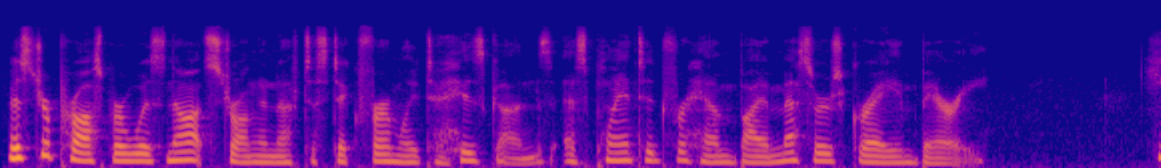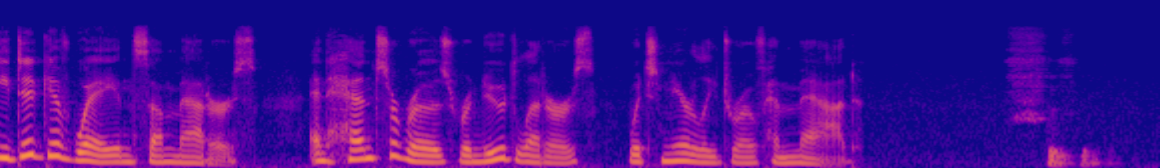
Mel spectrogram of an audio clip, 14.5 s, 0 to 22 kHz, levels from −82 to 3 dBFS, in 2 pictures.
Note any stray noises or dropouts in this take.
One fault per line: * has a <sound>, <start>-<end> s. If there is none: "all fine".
* has a laugh, 13.5-14.3 s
